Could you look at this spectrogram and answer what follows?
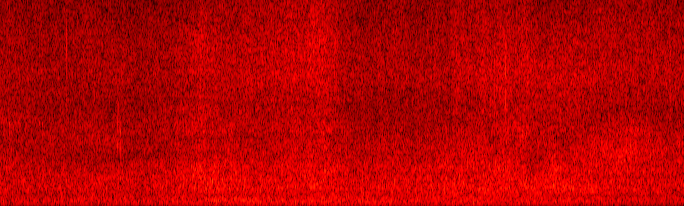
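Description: Ocean surf breaking on a fishing beach, a steady broadband wash of waves rolling in continuously with some wind noise over the microphone, no voices.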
